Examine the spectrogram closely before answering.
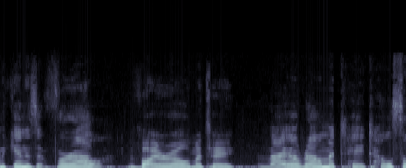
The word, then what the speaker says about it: Viorel Matei: Viorel Matei.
